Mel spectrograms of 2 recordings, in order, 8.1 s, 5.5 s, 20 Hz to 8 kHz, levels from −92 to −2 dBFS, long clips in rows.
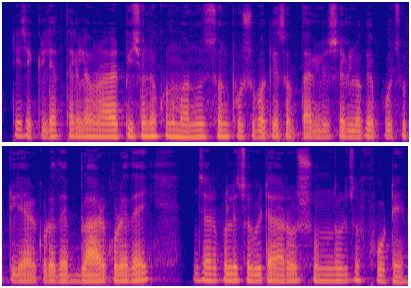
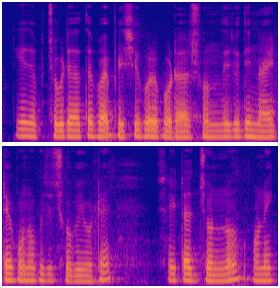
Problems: constant background noise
